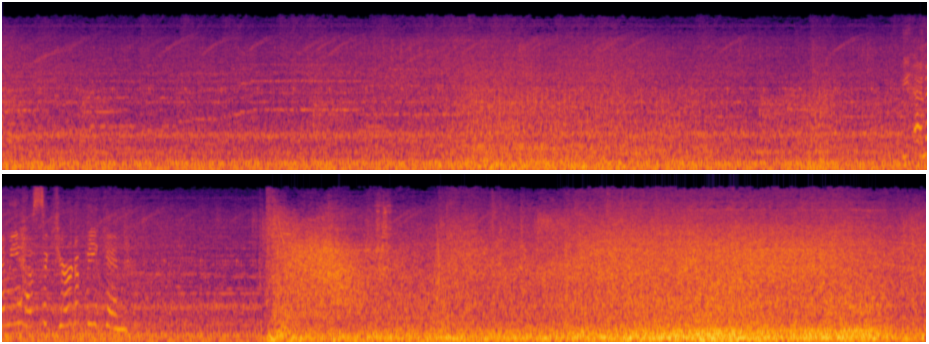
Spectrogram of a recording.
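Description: A robot's thrusters roar steadily.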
